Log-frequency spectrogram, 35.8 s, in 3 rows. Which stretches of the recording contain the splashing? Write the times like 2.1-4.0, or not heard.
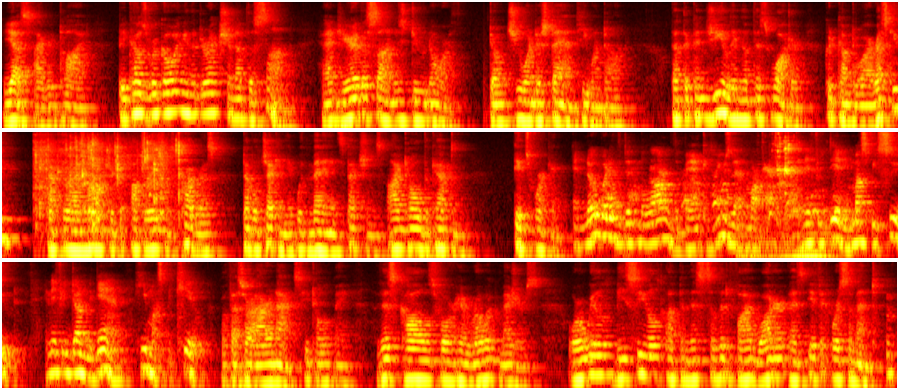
12.3-14.3, 21.8-23.1.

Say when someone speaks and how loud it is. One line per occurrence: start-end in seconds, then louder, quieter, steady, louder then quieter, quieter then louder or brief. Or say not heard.
0.0-35.7 steady.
